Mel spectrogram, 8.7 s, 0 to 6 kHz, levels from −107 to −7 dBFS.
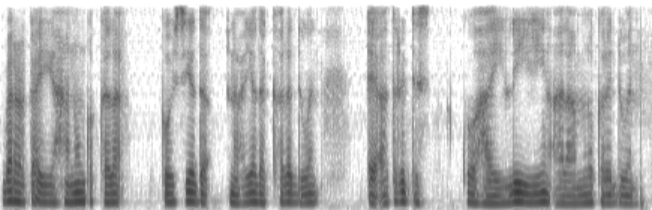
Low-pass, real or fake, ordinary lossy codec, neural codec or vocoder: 5.4 kHz; fake; MP3, 48 kbps; codec, 16 kHz, 0.9 kbps, LongCat-Audio-Codec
